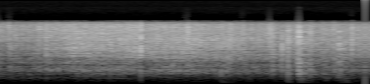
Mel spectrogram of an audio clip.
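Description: Sauce cooking in a frying pan with a crispy-skinned veggie burger, a dense steady sizzle close up with a few small pops and stirring clicks.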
